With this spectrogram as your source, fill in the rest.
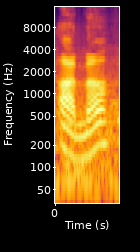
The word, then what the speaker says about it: Anne: There's like Anne, A-N-N-E is like Anna.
